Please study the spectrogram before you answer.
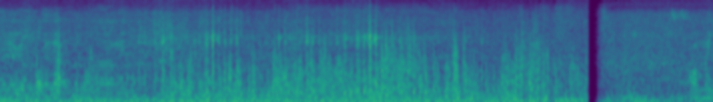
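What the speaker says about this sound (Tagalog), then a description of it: "Hirap talaga pagkalaban ng hangin." Strong wind buffets the microphone with loud, continuous roaring rumble on an uphill route toward a mountain view deck, cutting out for a moment before resuming, while someone speaks faintly underneath.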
